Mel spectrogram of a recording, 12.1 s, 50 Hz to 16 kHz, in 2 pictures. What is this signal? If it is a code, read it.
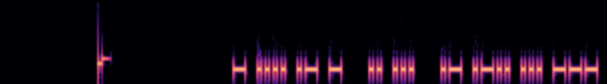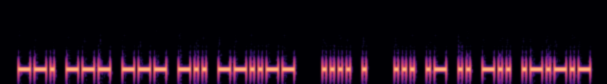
Morse code, heard as a keyed tone, about 32 wpm, 700 Hz. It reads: THAT IS ALSO GOOD, HE SAID.
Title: Sentences from Top 1000 Words - Review Part 1 - 30wpm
